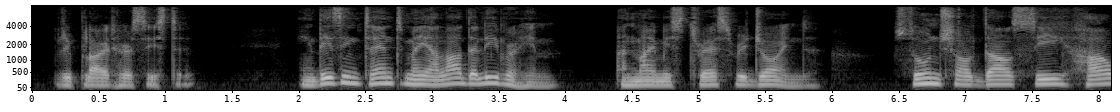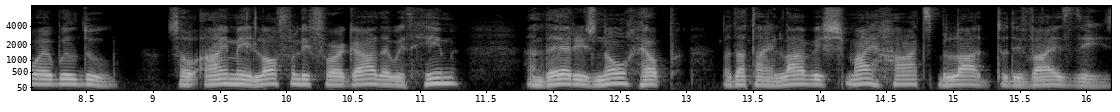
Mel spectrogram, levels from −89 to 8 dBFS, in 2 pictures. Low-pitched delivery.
Yes: low, 125 Hz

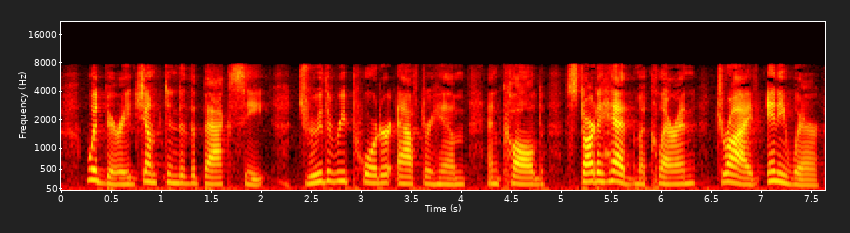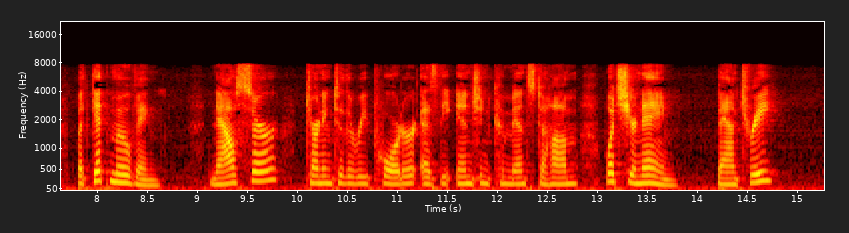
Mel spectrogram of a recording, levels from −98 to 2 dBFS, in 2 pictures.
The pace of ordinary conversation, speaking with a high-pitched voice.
No: average, 145 wpm; medium, 165 Hz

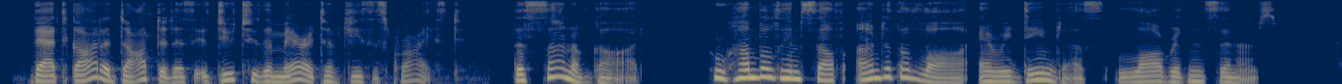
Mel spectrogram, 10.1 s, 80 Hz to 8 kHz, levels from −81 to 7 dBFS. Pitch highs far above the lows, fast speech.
No: wide, 6.4 semitones; average, 165 wpm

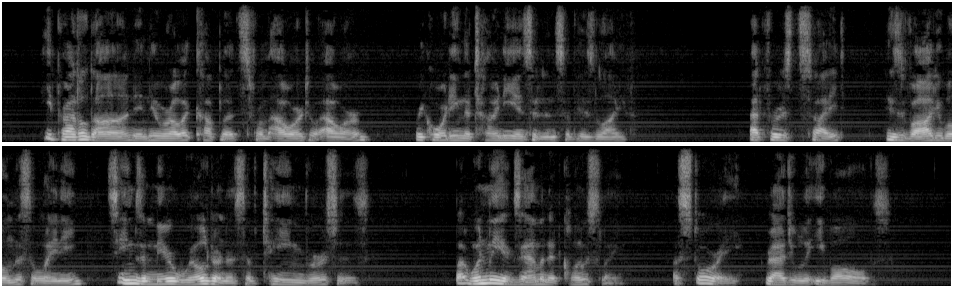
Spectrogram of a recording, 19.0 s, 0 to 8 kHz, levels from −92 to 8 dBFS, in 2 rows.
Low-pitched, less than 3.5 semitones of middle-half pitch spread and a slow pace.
No: low, 120 Hz; average, 4.9 semitones; slow, 125 wpm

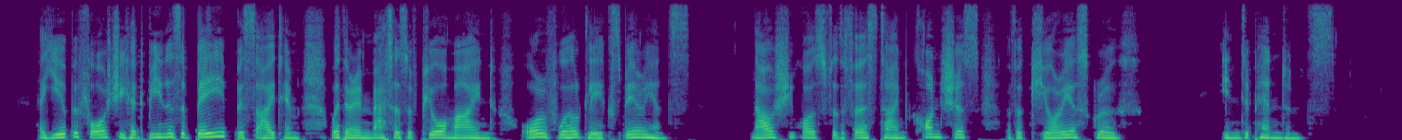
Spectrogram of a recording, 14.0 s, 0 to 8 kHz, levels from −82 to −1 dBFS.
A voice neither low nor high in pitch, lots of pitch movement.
No: medium, 160 Hz; average, 3.1 semitones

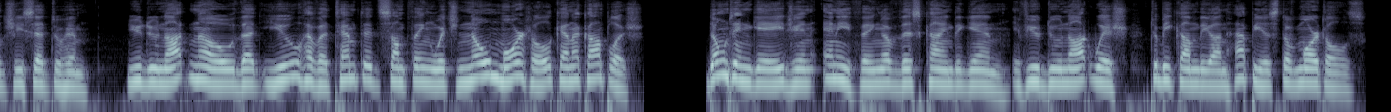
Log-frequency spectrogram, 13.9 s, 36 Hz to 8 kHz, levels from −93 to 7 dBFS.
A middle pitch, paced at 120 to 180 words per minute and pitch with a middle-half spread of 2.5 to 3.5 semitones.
Yes: medium, 145 Hz; average, 160 wpm; average, 3.1 semitones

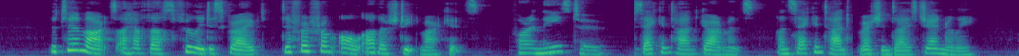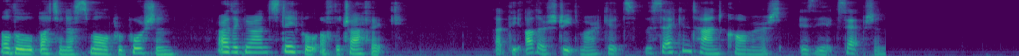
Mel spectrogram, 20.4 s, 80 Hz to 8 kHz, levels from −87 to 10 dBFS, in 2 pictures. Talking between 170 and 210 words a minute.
No: average, 155 wpm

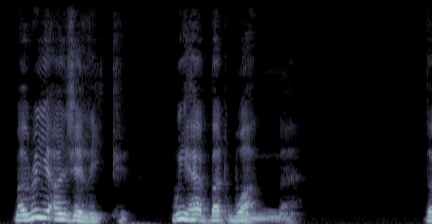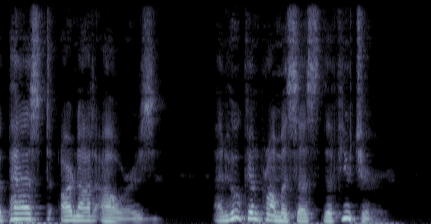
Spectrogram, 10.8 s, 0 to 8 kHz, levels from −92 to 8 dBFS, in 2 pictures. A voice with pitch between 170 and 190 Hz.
No: medium, 150 Hz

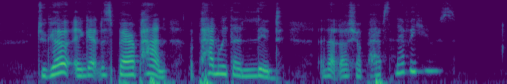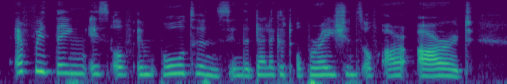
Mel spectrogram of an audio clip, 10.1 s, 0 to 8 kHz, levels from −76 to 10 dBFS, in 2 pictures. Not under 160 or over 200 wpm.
Yes: average, 175 wpm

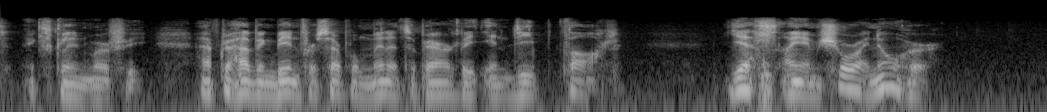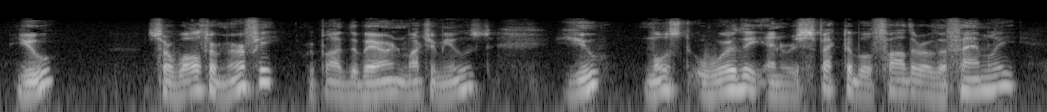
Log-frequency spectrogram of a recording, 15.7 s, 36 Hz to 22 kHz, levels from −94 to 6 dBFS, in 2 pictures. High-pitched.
No: low, 105 Hz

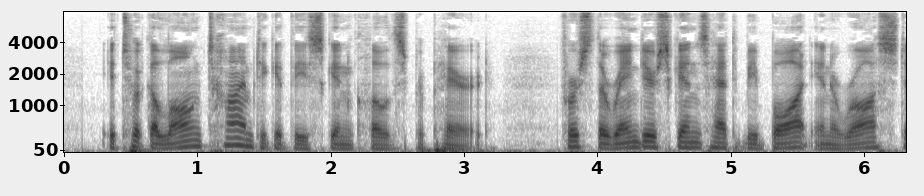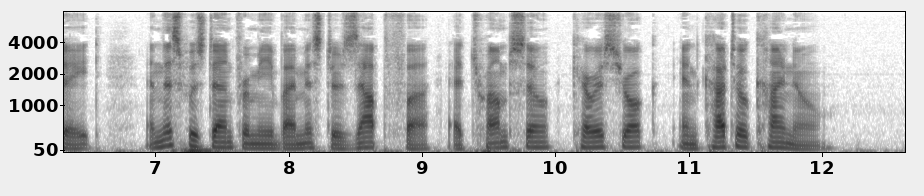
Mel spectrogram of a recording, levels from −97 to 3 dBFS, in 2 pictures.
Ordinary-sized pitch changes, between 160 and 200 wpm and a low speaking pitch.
Yes: average, 4.0 semitones; average, 175 wpm; low, 105 Hz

